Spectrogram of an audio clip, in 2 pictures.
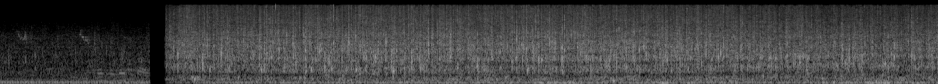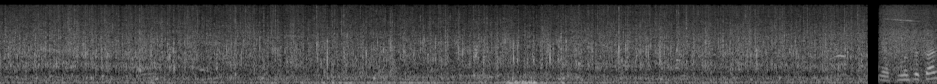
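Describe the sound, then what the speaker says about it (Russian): Steady broadband rush of water splashing in a city fountain in Košice, continuous and fairly loud for most of the stretch, with a brief drop at the start and a cut near the end. "И здесь фонтан."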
